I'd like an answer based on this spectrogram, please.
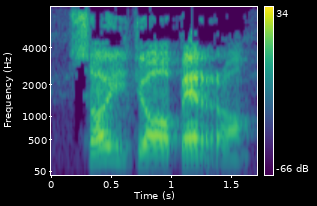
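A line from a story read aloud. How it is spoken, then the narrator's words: Exclaiming. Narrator (Spanish): exclamó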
